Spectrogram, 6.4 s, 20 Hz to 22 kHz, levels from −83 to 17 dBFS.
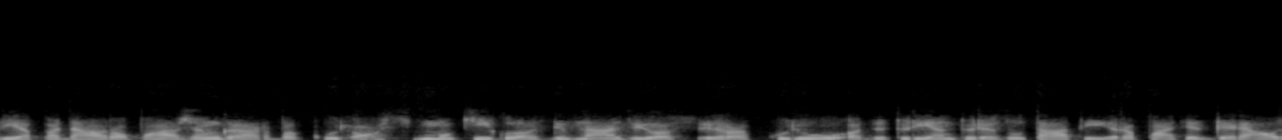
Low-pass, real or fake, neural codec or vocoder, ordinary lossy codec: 14.4 kHz; fake; autoencoder, 48 kHz, 32 numbers a frame, DAC-VAE, trained on Japanese speech; MP3, 48 kbps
